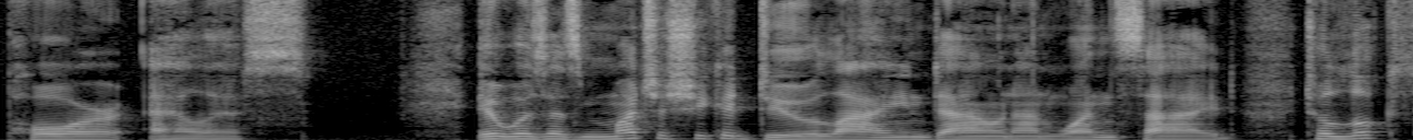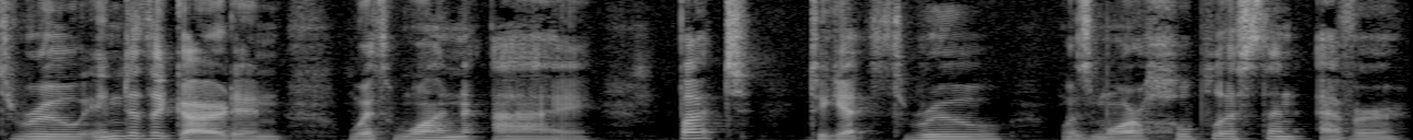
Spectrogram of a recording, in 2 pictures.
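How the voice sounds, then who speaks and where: Male storybook narrator, gravelly fry, unhurried pace, expressive read-aloud delivery. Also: lowish voice. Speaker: storybook reader.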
